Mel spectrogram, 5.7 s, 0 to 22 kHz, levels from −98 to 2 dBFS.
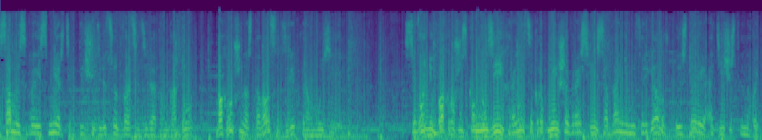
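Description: Block size mismatch (truncated), throughout: each block's tail is discarded, producing a 172 Hz buzz and audio running 1.88 times fast at near-normal pitch, consistent with 256-sample reads.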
